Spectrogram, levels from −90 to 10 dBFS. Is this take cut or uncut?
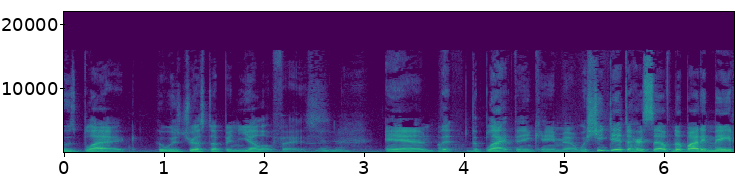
cut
